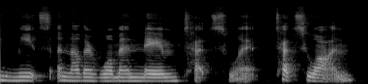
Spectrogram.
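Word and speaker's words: Tetsuan: another woman named tetsuya tatsuwan how do you say it i always say swan okay tatsu on it that's what it is so this woman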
